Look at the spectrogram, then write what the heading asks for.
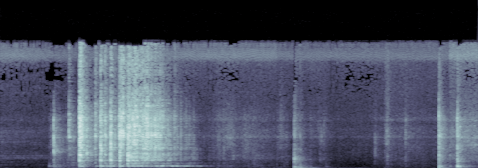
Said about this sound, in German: während er seinen fast täglichen Mix aus Protein- und Nahrungsergänzungsmitteln mischt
